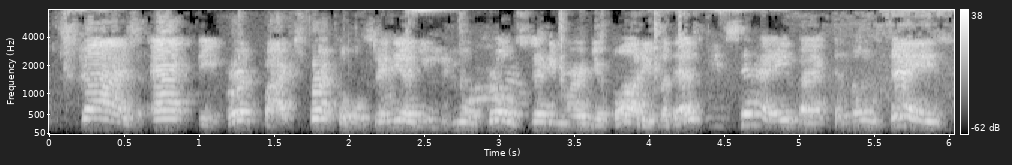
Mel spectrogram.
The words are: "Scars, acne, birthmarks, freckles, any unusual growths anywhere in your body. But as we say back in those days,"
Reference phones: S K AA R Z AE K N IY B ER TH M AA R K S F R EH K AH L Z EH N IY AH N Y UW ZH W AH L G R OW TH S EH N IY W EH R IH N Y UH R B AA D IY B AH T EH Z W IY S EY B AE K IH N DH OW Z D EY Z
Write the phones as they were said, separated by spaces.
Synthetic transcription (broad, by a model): S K AA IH Z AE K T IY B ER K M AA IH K S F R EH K L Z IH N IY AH Y UW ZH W L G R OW T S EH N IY W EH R IH N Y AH R B AA D IY B AH T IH Z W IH S EY B AE K IH N DH OW Z D EY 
